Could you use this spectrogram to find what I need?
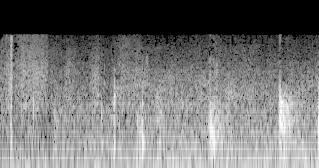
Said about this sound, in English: Sir, Footsteps. Yes, I heard.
